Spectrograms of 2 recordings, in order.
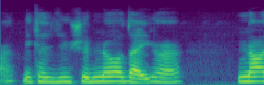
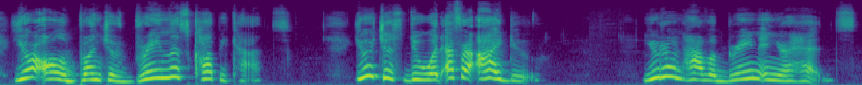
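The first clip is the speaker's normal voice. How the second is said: put-on higher, sneering child's taunt that ends in a whisper; mock them with scorn; snooty little girl insult; scornful girl; 5 semitones higher than usual. A narrator's reading. Stephanie insults copycats.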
